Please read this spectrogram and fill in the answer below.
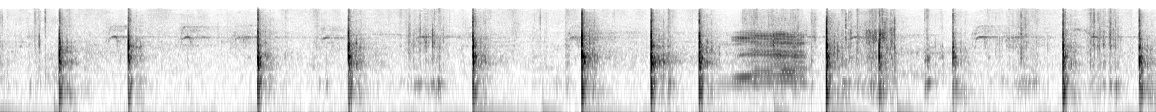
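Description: Basketball dribbled low and fast on asphalt, a quick run of bounces about two to three a second.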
